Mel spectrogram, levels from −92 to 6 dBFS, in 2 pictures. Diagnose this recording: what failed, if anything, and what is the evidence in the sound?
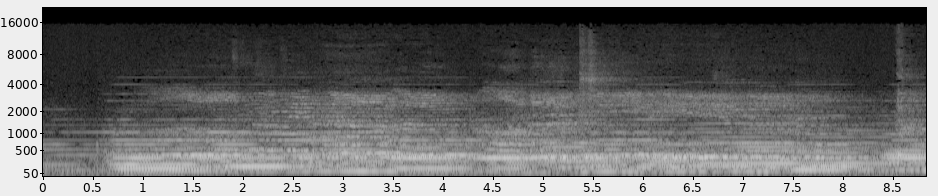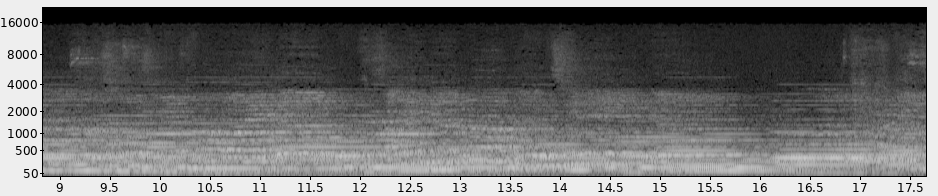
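The failure is video or display buzz in the analogue wiring. A buzz at 60 Hz runs through the whole recording, with hash above it. It sits roughly 30 dB below the signal. A screen or video cable is coupling its field-rate pulses into the audio path.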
